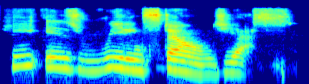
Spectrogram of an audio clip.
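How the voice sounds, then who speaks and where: A woman's voice: mid-range voice, lively intonation. A woman teacher with a New Zealand accent, working through the scoring of a test step by step in an online class. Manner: slow, methodical, talks through scoring step by step.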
